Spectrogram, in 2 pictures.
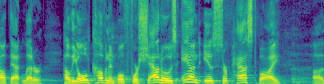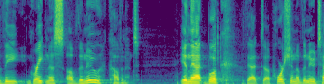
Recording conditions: large echoing room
